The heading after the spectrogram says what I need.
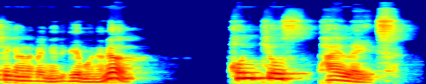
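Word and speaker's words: Pontius Pilate: 이 사람이 쓴 책 중에서 굉장히 유명한 책이 하나가 있는데 그게 뭐냐면 폰티우스 파일레이트. 이 영어로 본디오 빌라도를 폰티우스 파일레이트라고 읽어요.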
